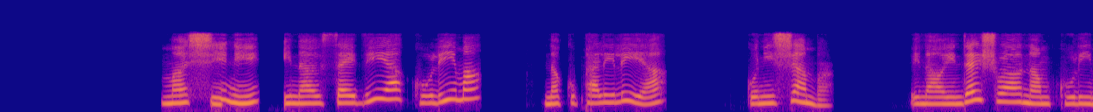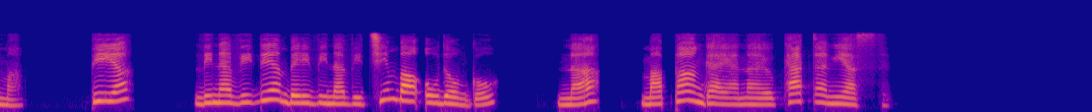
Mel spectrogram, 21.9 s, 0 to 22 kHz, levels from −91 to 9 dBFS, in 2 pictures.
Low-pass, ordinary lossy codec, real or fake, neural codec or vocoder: 7.2 kHz; Opus, 64 kbps; fake; codec, 16 kHz in and 24 kHz out, 0.4 kbps, LongCat-Audio-Codec, two codebook decoder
